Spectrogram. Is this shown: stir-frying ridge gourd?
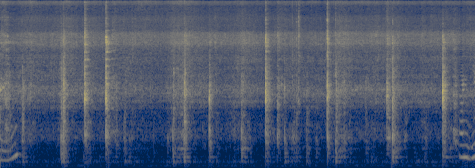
yes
